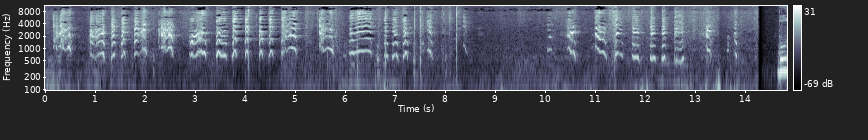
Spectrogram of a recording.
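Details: Monkey screaming in rapid, shrill, rising-and-falling squeals, many high yelps in quick runs with brief quieter gaps, continuing for about fourteen seconds.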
